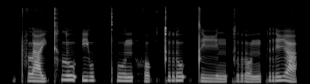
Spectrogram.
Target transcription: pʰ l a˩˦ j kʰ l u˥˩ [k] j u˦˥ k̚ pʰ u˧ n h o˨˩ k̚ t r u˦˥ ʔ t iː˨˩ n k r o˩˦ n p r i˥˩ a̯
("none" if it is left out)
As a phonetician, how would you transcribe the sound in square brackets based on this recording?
ʔ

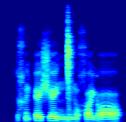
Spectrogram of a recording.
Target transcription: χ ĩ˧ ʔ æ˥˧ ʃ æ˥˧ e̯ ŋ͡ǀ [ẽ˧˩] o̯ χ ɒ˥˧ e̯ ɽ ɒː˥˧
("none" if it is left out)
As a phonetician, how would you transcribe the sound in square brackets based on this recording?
ĩ˧˩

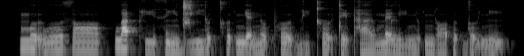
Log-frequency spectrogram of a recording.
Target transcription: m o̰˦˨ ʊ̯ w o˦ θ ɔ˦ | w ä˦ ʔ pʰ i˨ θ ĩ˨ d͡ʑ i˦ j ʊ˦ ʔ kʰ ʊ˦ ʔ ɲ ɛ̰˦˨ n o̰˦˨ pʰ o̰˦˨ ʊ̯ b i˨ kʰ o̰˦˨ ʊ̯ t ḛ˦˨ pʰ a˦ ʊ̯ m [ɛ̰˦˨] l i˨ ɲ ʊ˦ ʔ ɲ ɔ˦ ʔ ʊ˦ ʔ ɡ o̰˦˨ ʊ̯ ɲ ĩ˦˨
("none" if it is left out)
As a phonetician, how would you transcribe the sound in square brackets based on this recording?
ɛ̰˦˨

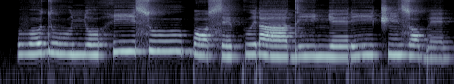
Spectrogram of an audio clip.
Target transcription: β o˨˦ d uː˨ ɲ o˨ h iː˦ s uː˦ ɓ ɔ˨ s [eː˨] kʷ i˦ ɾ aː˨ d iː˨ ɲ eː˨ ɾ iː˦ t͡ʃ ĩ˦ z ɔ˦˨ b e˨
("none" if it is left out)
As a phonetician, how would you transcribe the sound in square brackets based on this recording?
e˨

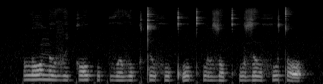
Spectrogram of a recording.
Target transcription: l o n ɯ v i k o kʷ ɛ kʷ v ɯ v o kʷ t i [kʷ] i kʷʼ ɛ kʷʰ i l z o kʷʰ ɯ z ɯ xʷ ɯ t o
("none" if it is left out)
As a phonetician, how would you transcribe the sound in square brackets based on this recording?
xʷ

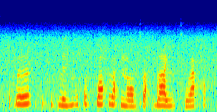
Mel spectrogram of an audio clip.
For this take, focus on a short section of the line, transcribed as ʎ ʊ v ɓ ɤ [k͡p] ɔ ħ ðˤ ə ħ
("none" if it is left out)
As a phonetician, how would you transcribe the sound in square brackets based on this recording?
k͡p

